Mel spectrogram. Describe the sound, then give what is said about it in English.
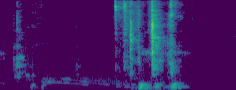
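Computer keys and buttons click in a quick, faint cluster of several taps while someone searches for a basketball game result, with a softer low rumble just before. “searching, clicking the wrong buttons”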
